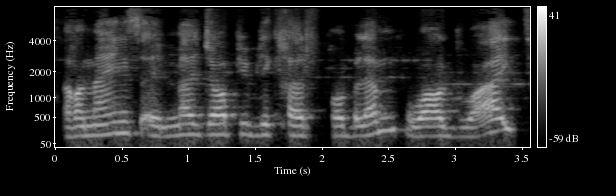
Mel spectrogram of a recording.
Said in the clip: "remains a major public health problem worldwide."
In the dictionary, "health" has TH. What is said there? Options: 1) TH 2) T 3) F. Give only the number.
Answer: 3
